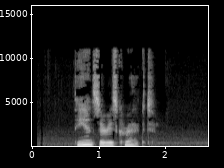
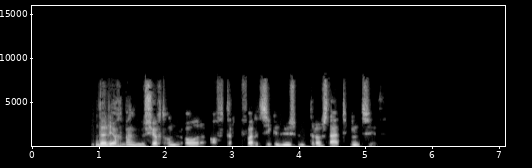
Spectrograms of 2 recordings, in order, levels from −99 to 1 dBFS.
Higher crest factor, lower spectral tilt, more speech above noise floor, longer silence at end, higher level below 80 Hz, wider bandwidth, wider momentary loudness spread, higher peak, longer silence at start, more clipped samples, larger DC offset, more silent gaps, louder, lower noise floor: about the same, 18 dB vs 22 dB; about the same, -5 dB/octave vs -5 dB/octave; second, 39 dB vs over 67 dB; second, 0.85 s vs 2.05 s; second, -72 dBFS vs -62 dBFS; first, 11.5 kHz vs 8 kHz; about the same, 17 LU vs 15 LU; second, -8 dBFS vs -4 dBFS; second, 0.65 s vs 0.95 s; neither; neither; second, none vs 2.62-2.67 s, 3.05-3.11 s, 4.73-4.77 s; about the same, -23 LUFS vs -24 LUFS; second, -61 dBFS vs under -90 dBFS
